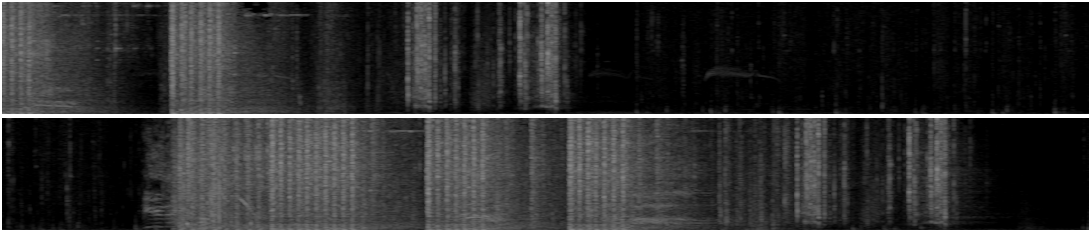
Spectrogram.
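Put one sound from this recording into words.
Gunfire rings out in loud rapid bursts.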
